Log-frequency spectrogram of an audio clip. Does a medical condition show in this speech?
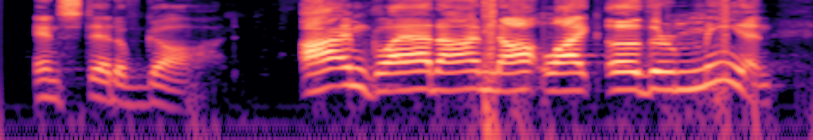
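No.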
